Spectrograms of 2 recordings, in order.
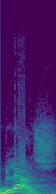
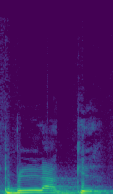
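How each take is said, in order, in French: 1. Le g est doux, comme le s dans « measure ». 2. Le g est dur, comme dans « go ». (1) "le mot n'existe pas" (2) "j'ai prononcé G"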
